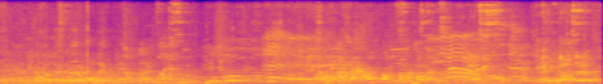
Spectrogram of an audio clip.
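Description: A crowd of children chatters and calls out excitedly in an echoing hall.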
